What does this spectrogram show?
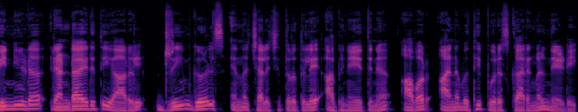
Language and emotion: Malayalam, neutral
